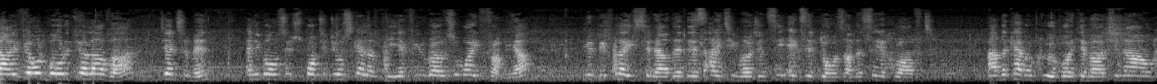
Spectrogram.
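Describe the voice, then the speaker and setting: Noticeable background noise sits behind a woman's medium-pitched voice. She talks at a very fast pace with fairly even intonation. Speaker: flight attendant. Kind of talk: in-flight safety announcement. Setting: PA system. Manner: humorous, playful.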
